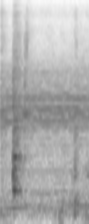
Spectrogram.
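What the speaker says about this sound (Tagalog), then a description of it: "Blower pa yan." A hair blower runs in a barbershop, giving a faint, steady whirring hum with a couple of brief swells. Nothing else is heard.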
